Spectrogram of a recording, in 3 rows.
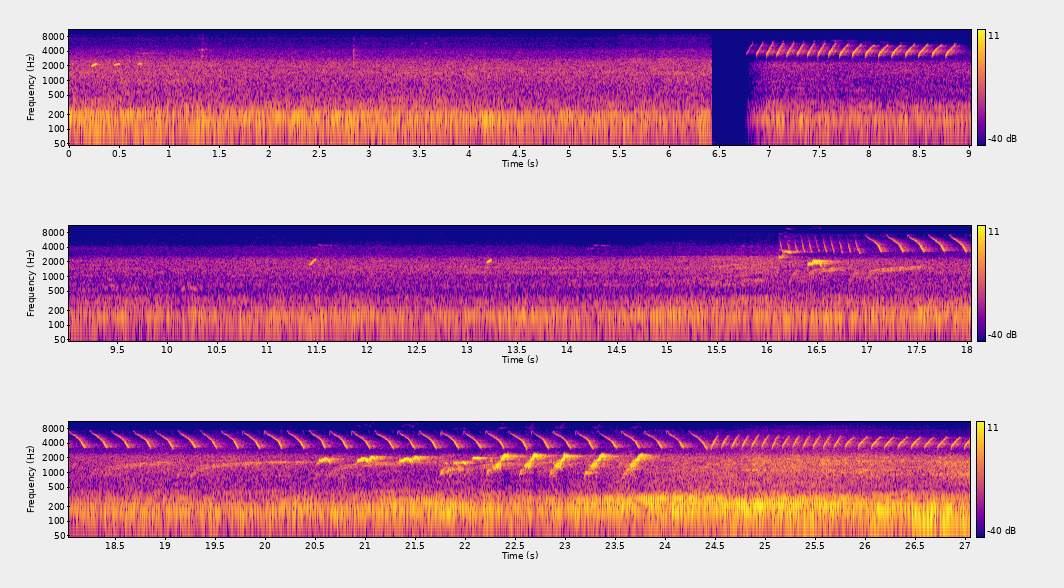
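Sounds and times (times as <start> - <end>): canary singing trills: 0.0 - 2.4, 6.8 - 9.6, 11.4 - 11.9, 16.1 - 27.0.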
